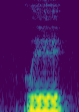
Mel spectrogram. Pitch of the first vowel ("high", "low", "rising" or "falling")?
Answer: high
